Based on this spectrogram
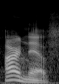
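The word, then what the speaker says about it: RNAV: fora delas aí veio R nave em inglês se pronuncia ar neve de arenavision o RNA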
